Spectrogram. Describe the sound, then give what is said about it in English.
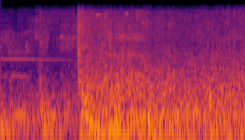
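A faint steady hum gives way to a sudden loud burst of shattering window glass, a sound effect for jumping out a window, followed by a sustained noisy wash of debris that stays loud to the end. “Where is the window jumping sound effect?”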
